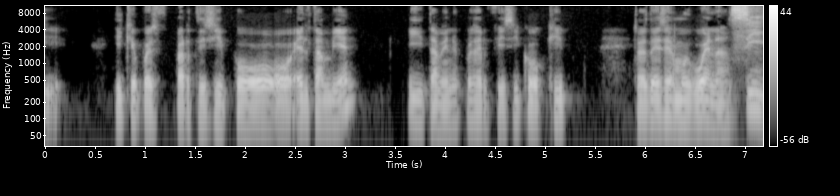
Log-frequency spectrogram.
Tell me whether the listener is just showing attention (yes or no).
no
